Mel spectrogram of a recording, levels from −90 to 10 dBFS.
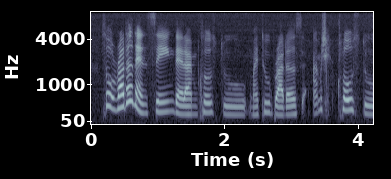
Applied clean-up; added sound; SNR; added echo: neural mask model Resemble Enhance denoiser.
